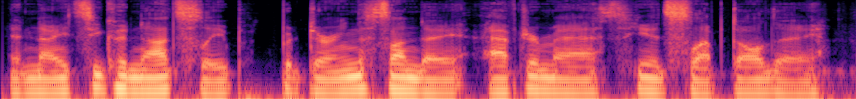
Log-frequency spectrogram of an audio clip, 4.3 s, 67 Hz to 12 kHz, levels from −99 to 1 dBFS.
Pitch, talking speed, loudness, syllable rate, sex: 95 Hz, 240 wpm, -18 LUFS, 5.3 syllables/s, male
